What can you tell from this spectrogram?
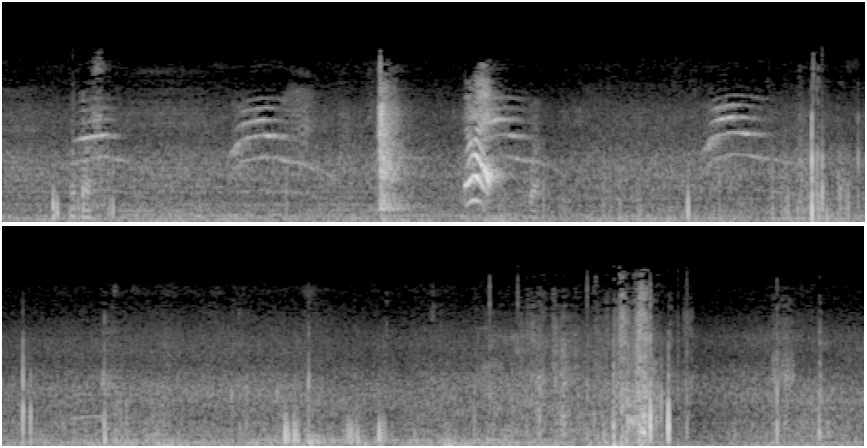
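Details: Bengal kittens aged two months, brown marbled and soft lilac males, indoors at a cattery. Four or five curved, whiny meows in the first eight seconds, then knocks, bumps and a door or cupboard sound.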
